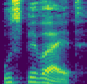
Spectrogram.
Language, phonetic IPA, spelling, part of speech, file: Russian, [ʊspʲɪˈva(j)ɪt], успевает, verb, Ru-успевает.ogg
- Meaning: third-person singular present indicative imperfective of успева́ть (uspevátʹ)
